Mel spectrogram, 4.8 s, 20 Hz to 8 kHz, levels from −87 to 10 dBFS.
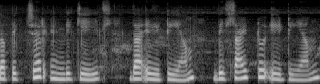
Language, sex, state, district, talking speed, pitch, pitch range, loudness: English, female, Punjab, Pathankot, 100 wpm, 210 Hz, 195-235 Hz, -18 LUFS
